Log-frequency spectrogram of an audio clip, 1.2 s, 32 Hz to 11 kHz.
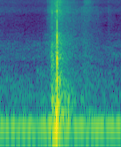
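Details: Single sharp joint cavitation crack over a low room hum during a chiropractic/osteopathic lower back adjustment in a 22-year-old man with low back pain radiating down his leg (sciatica), worse when standing; gas release, a normal manipulation sound.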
